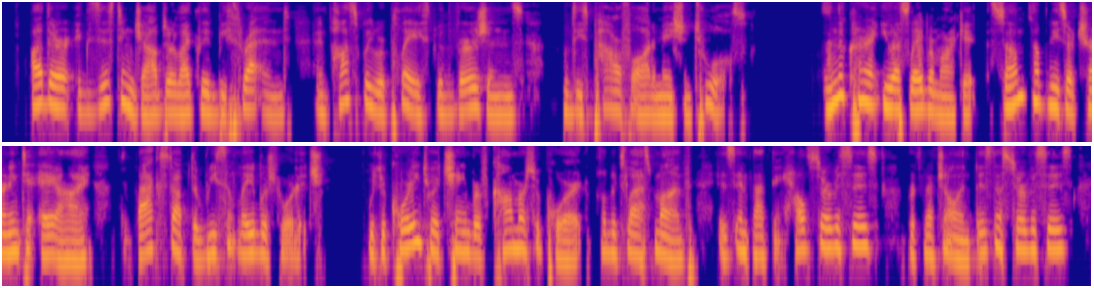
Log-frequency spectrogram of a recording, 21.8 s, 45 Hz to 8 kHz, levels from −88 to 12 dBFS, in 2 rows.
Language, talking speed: English, 150 wpm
